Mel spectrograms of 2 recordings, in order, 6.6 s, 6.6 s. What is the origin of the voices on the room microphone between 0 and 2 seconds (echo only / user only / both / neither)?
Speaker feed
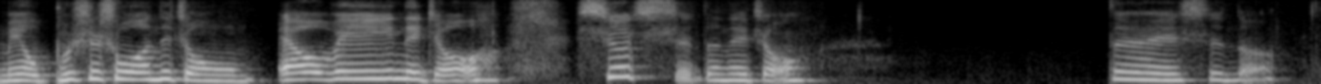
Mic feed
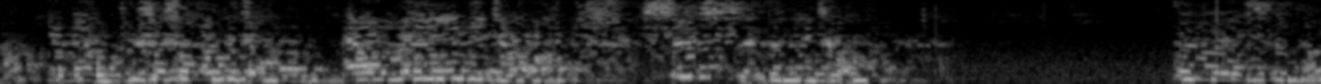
echo only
